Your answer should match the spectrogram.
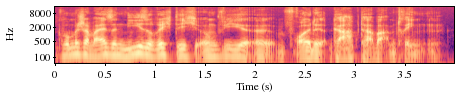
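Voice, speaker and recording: A middle-aged man co-hosting a show in casual chat, telling things enthusiastically in a halting, repetitive way. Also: fairly low pitch, very animated, creaky, warm tone. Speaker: co-host of an audio drama magazine show. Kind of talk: casual chat, reviewing audio plays.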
